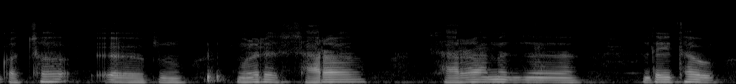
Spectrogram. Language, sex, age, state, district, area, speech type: Odia, male, 18-30, Odisha, Kendrapara, urban, spontaneous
